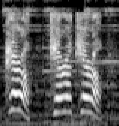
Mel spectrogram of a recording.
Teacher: Make sure it is just one quick tap, not a long American R.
